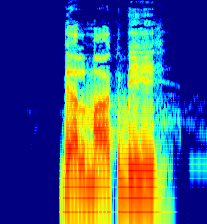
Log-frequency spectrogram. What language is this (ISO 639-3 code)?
xhe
